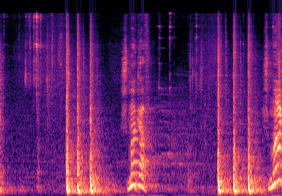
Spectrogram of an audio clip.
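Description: A fist knocks hard on a wooden door.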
